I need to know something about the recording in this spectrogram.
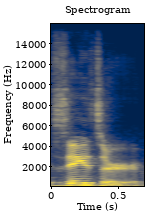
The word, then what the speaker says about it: Zer: doing it on purpose it's Professor Zer like laser with a z how hard is that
